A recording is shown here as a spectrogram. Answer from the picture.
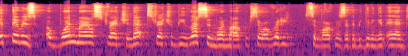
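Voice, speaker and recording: With noticeable background noise in the mix, a woman talks at a moderate pace, her intonation fairly even. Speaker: public commenter at town meeting. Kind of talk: public comment at town board meeting. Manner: halting.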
